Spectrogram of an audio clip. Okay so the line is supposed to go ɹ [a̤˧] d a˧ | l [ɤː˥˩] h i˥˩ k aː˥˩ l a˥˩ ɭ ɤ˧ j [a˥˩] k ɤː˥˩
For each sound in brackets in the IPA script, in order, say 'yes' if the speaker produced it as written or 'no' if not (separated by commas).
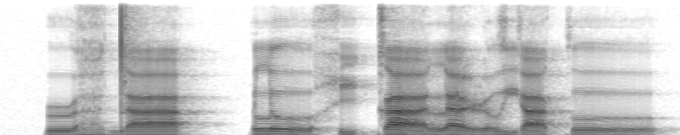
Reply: yes, yes, yes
